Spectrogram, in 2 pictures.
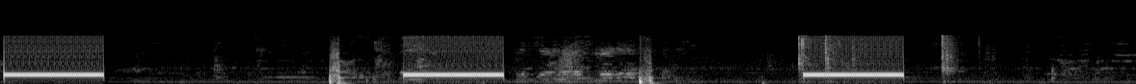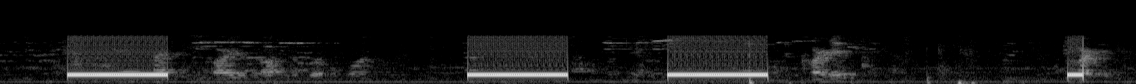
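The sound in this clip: Telephone ringback tone on an office line while a call is transferred to an extension: six steady, mid-pitched ring bursts, each about a second long, separated by quiet gaps with faint line noise.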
